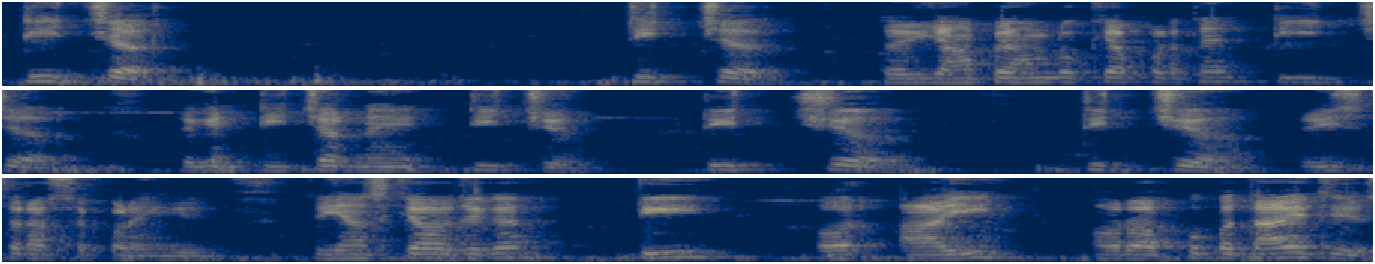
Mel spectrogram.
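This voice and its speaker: A man teaching English phonetic transcription, repeating words slowly as drills and checking in often. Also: a little high. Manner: checks in often with "theek hai". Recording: background noise.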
